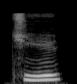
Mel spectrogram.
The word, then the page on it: 举: jǔ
